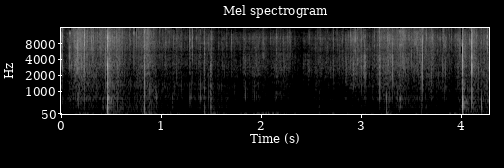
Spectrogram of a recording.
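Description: A filled, glossy coated-paper tea packet of loose-leaf tea is crinkled with the fingertips. Soft, bright crinkling and rustling runs throughout, with a few sharper crisp snaps near the start and end. The crackles are mostly high-pitched with almost no low end, and each dies away instantly.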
